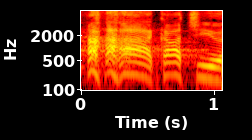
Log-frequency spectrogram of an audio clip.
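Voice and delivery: loud, high hammed-up "ha ha ha"; playful mock triumph, laughing; mock gotcha laugh. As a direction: pounce with a gloating laugh. Mocking someone caught in the act.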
